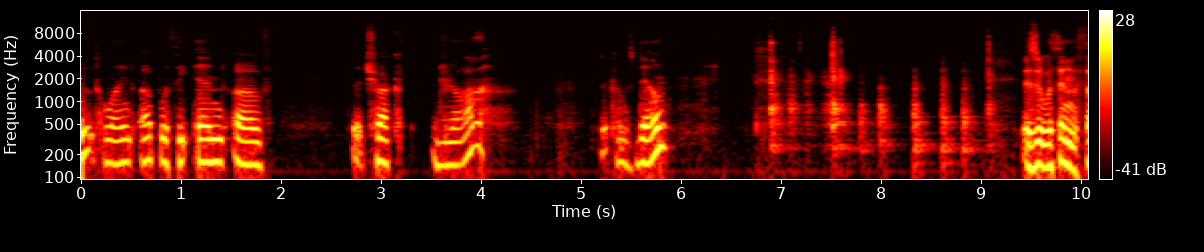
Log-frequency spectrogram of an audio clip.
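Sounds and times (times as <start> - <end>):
mill quill feed clicks and knocks: 6.8 - 9.2.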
